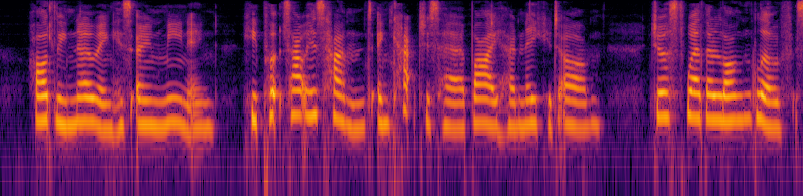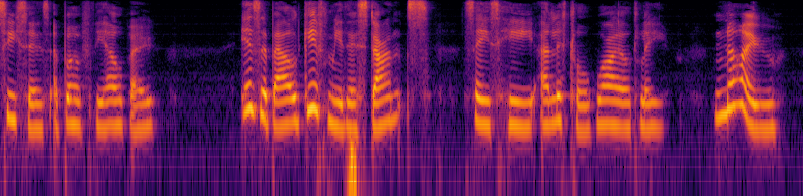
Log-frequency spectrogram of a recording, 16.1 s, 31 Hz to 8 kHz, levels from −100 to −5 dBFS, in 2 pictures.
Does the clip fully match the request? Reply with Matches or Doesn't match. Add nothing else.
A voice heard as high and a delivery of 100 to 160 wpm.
Matches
